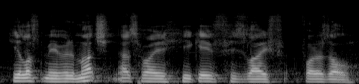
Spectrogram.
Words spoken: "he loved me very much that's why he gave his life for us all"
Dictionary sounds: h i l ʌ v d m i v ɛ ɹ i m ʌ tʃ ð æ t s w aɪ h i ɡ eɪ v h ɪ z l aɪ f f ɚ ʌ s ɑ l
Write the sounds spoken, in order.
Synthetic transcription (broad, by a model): h i l ʌ v d m i v ɛ ɹ i m ʌ tʃ ð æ t s w aɪ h i ɡ eɪ v h ɪ z l aɪ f f ɚ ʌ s ɑ l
